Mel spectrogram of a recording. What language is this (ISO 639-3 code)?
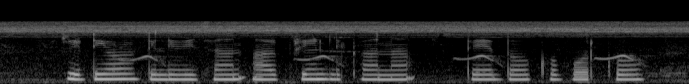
sat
